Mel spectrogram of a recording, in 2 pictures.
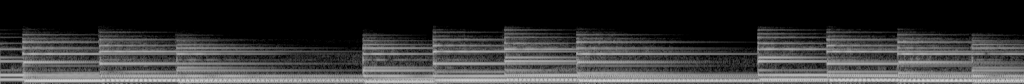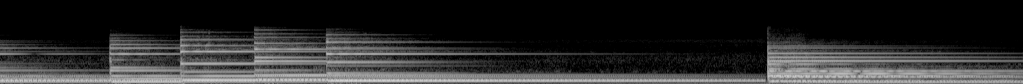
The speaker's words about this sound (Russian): Часы бьют и играют, сказано в ремарке. Ну, например, вот так.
